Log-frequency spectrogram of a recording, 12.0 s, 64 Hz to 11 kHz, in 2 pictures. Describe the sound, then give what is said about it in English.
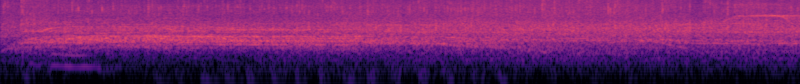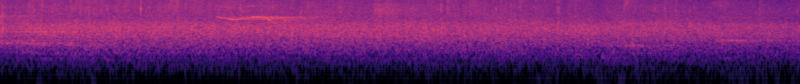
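An audience gives loud, sustained applause for an elderly 82-year-old woman at a choir concert, a dense roar of clapping that begins at full strength and eases slightly over twelve seconds without stopping. “I wonder if we could give that lovely 82-year-old up there a big clap”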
